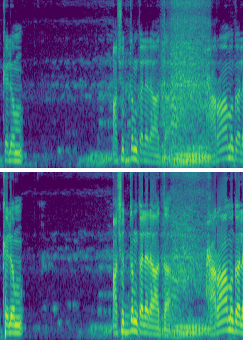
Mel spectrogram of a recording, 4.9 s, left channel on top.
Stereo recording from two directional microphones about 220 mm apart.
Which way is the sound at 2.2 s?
25° right (ahead or behind).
